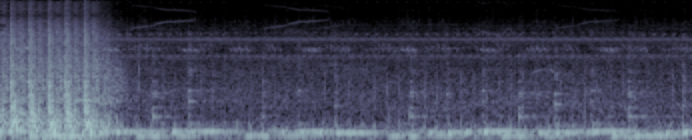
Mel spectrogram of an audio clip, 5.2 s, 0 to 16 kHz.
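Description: Gunfire in a jungle level of the Hitman: Codename 47 video game. It opens with a loud, dense burst and then gives way to lower repeated shots and thumps over a steady ambient bed.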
